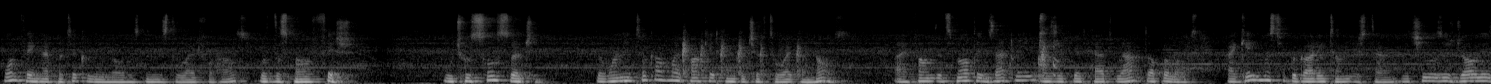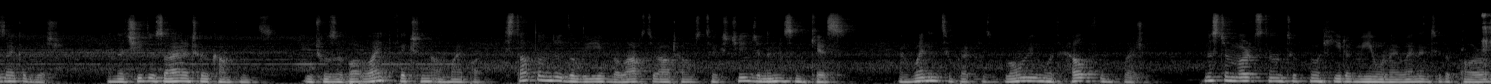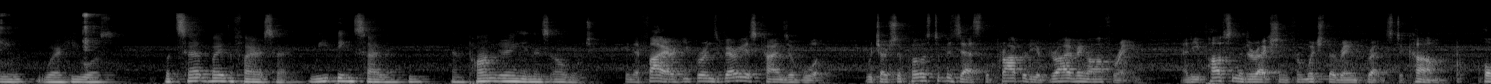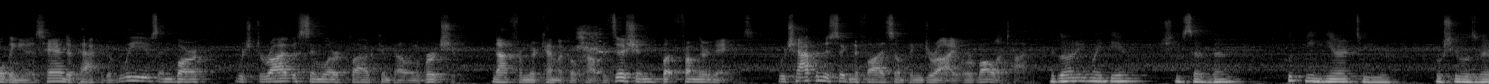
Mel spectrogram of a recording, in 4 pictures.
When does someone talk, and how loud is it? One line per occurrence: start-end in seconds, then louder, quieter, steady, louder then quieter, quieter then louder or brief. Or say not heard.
0.0-59.5 steady.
